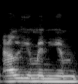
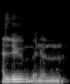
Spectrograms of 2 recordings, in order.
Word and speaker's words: aluminium: Megan V, hi Megan, has asked with a super chat saying, Ser Buckley, please say aluminium taco for us. This is a thing that apparently I say aluminium and taco in a way that Americans find amusing.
